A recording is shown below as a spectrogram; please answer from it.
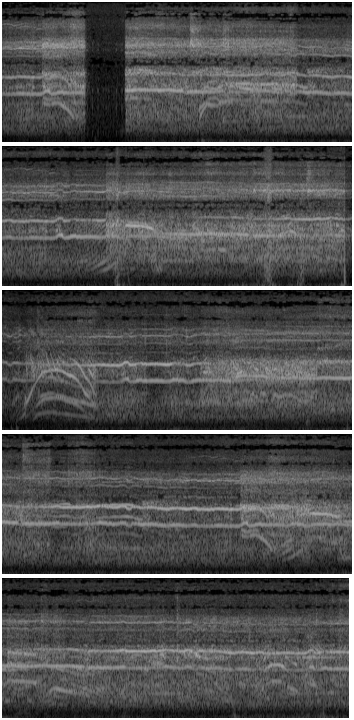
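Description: Film soundtrack heard off a TV: loud, continuous high-pitched screaming, with swooping whistle-like glides over it. It breaks off briefly about a second in.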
